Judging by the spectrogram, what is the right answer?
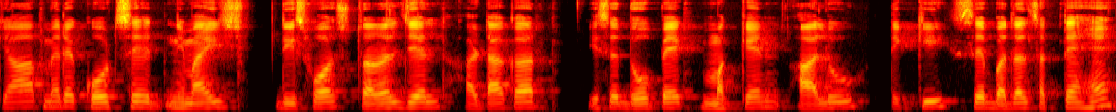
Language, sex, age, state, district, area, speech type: Hindi, male, 18-30, Madhya Pradesh, Indore, urban, read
